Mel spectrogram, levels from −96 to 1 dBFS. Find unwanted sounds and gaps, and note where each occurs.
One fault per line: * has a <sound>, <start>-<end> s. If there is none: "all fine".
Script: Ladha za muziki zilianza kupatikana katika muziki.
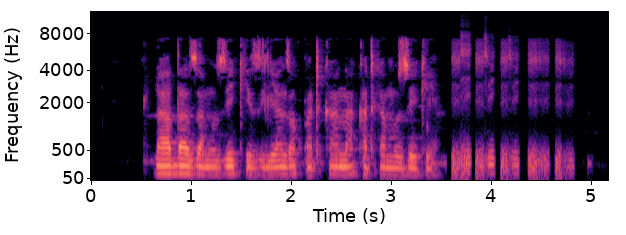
* has a laugh, 3.6-4.8 s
